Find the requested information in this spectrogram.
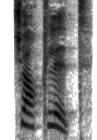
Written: चाकलेट

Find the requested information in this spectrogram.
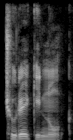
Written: छुरा

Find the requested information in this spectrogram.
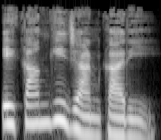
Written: एकाँगी

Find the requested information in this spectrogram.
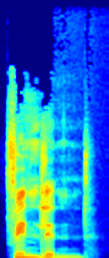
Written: फिनलैंड

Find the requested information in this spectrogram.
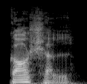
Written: कौशल

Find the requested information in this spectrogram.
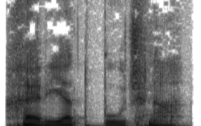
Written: ख़ैरियत

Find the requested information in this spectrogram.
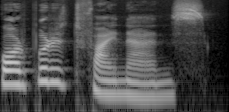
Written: फाइनेंस

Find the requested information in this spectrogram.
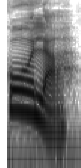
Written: कोअला

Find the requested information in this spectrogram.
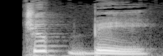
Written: चुप

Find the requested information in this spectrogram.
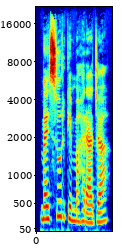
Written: महाराजा

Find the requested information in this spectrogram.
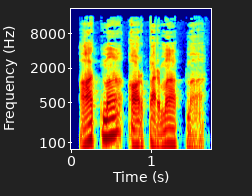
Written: आत्मा

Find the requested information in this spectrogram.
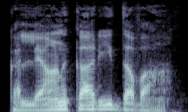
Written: कल्याणकारी

